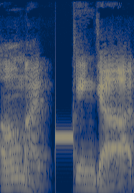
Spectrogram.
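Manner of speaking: camp, very effeminate outburst. Retelling how a guy in the back interrupted near the punchline: imitating an effeminate voice. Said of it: "this like very effeminate voice".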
